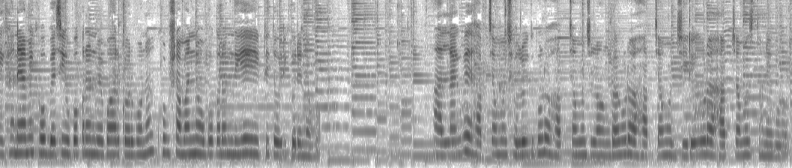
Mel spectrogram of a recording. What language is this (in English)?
Hindi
